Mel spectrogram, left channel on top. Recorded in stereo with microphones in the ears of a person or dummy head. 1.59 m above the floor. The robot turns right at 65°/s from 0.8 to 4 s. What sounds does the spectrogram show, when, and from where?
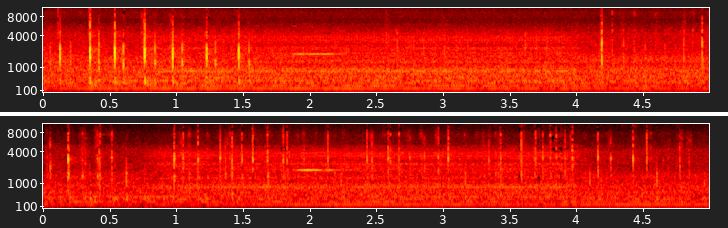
1.9 s a microwave: 45° left (ahead or behind), 2 m; by 2.2 s 65° left (ahead or behind), 2 m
